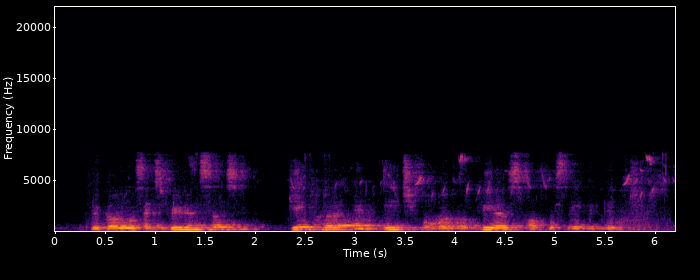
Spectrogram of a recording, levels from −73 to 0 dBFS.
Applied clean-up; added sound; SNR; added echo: neural separator model SepFormer DNS4.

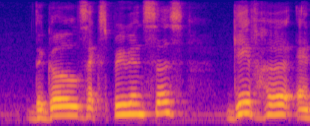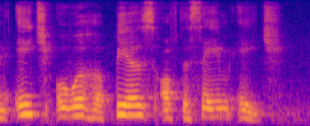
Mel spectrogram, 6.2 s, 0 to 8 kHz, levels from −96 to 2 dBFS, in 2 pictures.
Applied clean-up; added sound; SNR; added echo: none; none; none; none.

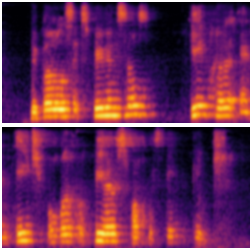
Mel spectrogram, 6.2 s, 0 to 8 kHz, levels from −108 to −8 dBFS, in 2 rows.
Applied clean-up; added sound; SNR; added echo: neural mask model DeepFilterNet 3.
